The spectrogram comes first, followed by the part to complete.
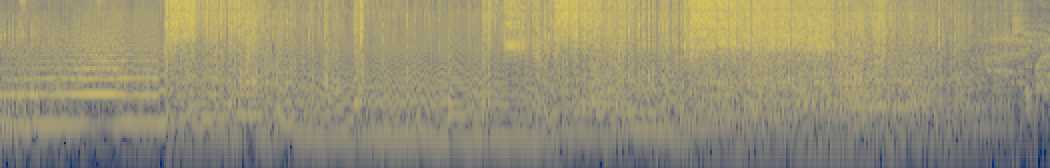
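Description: Rock band playing live: electric guitars and drums. A held guitar chord opens, then the full kit with cymbals crashes in under two seconds in and the band plays on loudly.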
